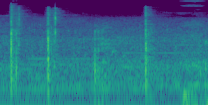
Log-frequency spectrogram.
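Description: Trekking pole tips clicking on wet rocks: four sharp clicks about half a second apart.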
